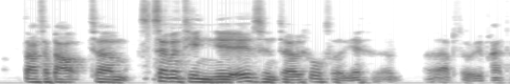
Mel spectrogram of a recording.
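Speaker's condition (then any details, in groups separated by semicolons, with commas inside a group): Down syndrome; 45 years old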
